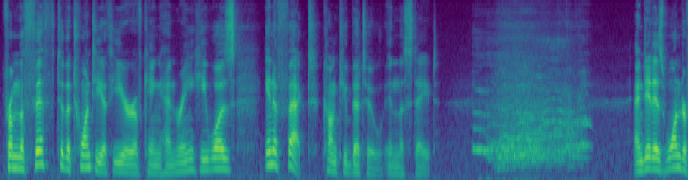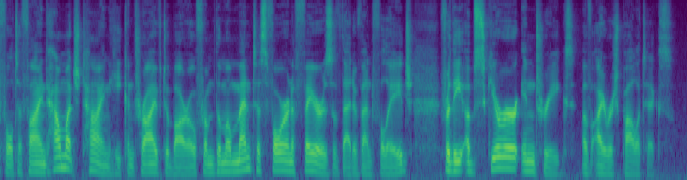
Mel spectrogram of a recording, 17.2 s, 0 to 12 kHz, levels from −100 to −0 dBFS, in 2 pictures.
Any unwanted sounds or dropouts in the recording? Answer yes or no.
yes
